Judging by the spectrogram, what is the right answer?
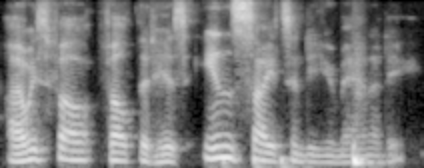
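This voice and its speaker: A middle-aged or older man speaks at normal speed in a mid-range voice with a darkish tone and a breathy edge. As a writer and podcast guest, he tells stories about books reflectively and brings his points to life by acting out quotes.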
